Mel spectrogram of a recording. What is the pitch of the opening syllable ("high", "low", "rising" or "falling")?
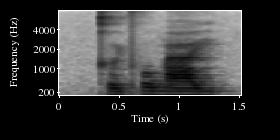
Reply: rising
